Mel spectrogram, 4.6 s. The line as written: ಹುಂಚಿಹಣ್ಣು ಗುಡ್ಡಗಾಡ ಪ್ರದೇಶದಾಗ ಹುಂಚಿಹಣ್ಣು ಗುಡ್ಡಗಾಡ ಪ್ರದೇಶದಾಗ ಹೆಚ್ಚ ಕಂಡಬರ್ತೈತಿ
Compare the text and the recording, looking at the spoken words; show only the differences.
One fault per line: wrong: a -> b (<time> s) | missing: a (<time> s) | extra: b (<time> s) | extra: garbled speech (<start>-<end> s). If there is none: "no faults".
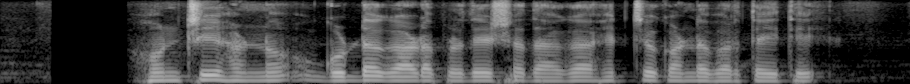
missing: ಹುಂಚಿಹಣ್ಣು ಗುಡ್ಡಗಾಡ ಪ್ರದೇಶದಾಗ (3.0 s)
